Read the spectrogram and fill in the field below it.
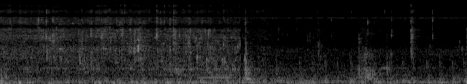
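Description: Water poured into a pot of fish curry with fried puti and mourola fish, a steady splashing, trickling pour close by with no talk.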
